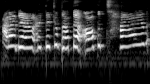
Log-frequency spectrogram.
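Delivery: high, loud mock-crying voice; imitated tearful wail. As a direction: wail it as your tearful past self. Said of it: "in tears".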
